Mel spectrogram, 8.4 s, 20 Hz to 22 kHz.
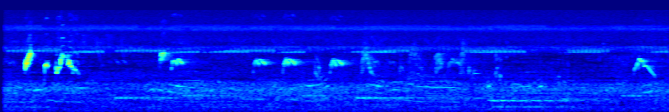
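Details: Red-whiskered bulbul recorded during bird trapping at Kim Bôi, Hòa Bình, on 9 February 2019: short bright chirped and slurred notes in scattered bursts, with steady high insect-like hum and soft background noise.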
